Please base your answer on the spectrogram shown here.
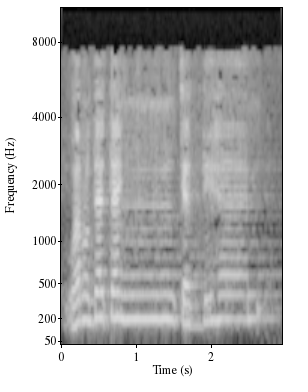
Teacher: التاء المربوطة عليها فتحتين، بعدها كاف، الكاف من حروف الإخفاء، اخفهم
